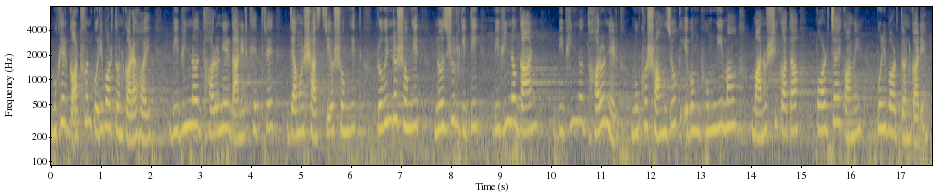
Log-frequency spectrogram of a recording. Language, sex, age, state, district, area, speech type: Bengali, female, 18-30, West Bengal, Purulia, urban, spontaneous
